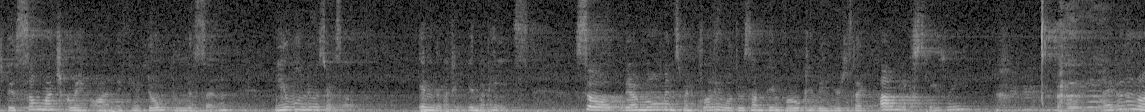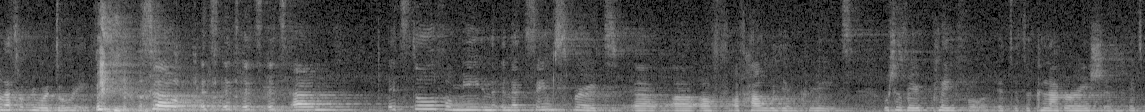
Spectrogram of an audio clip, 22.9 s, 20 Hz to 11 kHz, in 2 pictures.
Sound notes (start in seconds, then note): 12.4 people laugh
